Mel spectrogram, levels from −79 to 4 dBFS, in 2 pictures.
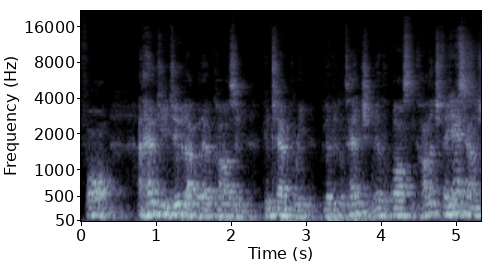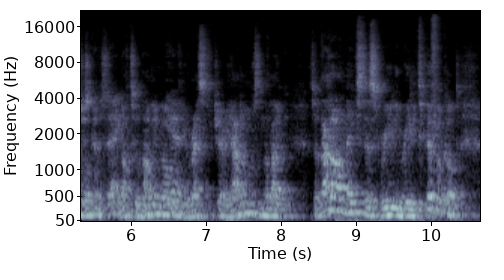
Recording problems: off-mic speech; far
room echo; slight; dies away in 0.5 s

